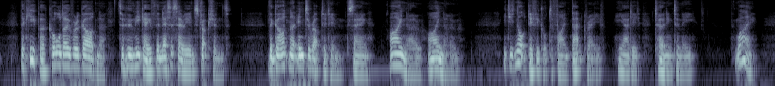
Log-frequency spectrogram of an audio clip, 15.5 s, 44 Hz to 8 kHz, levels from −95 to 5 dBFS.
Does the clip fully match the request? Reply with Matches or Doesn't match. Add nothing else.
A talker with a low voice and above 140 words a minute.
Doesn't match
